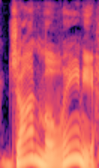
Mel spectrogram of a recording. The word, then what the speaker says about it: John Mulaney: John Mulaney.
